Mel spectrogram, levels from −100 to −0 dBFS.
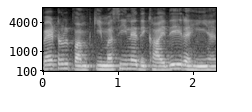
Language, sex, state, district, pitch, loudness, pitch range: Hindi, female, Bihar, Gopalganj, 175 Hz, -21 LUFS, 165-195 Hz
